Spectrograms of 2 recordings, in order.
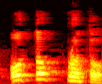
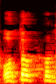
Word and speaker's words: ওতপ্রোত: এটা উচ্চারণ হবে ওতপ্রোত। ওই বলি না অতঃপর জড়িত থাকে, না, ওতপ্রোত জড়িত থাকে।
